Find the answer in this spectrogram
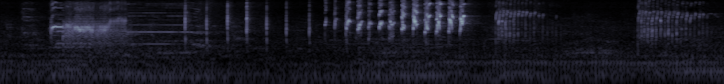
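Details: Lovebird producing an unusual voice, said to imitate people talking: a harsh buzzy squawk, widely spaced ticks that speed up into a fast, shrill stuttering run, then more rasping squawks.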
